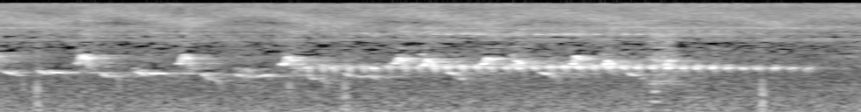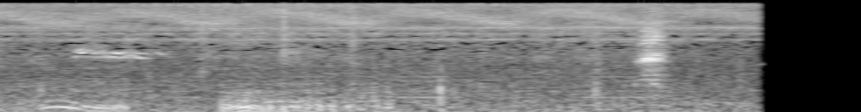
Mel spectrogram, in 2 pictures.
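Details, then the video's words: A Sumatran laughingthrush in northern Sumatra, one of the world's rarest laughingthrushes, gives a rapid, bright chattering run of notes for about four seconds, then fades out, over a steady high insect hiss. "Sumatran Laughingthrush"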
